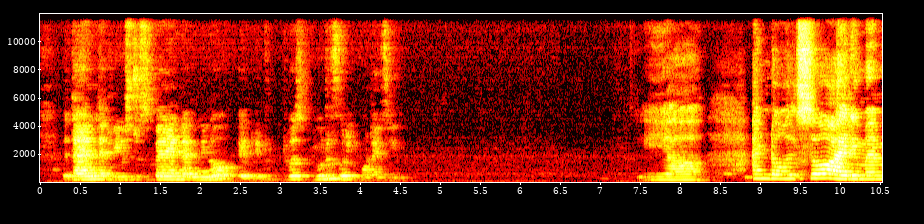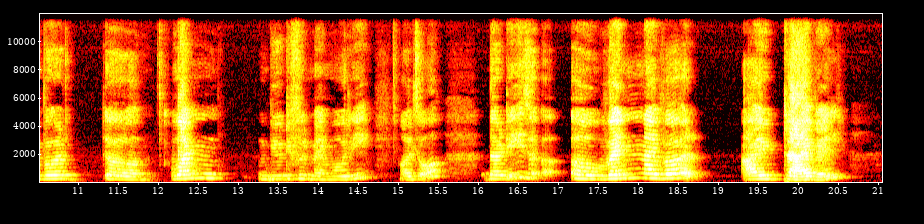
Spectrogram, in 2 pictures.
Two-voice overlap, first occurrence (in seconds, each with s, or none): none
